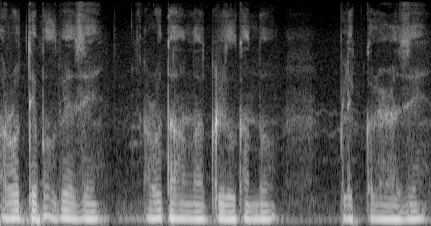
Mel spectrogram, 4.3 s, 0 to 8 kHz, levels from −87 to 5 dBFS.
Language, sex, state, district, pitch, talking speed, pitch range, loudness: Nagamese, male, Nagaland, Kohima, 100 Hz, 195 wpm, 95-105 Hz, -18 LUFS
